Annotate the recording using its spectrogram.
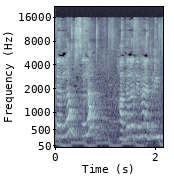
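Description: A woman speaking over background music with a steady low accompaniment; her speech pauses briefly about a second in.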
